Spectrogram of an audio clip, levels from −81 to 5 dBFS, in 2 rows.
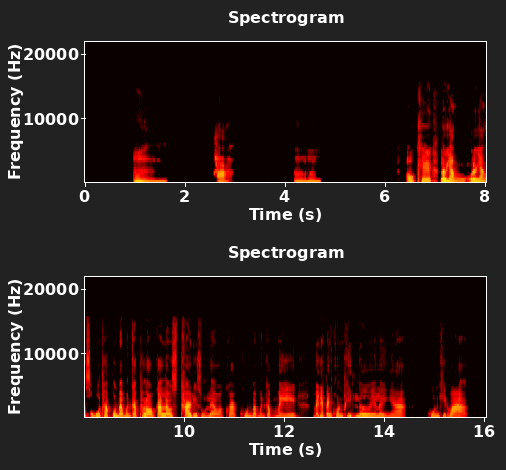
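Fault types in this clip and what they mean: Sudden gain jump: The digital gain was likely changed between one sample and the next with no ramp, such as a setting or one-bit shift applied instantly. At 10.16 s the speech drops by about 6 dB, roughly half its amplitude, and the background noise falls with it in the same instant, so the whole sound steps down in level at once and stays at that lower level through to the end of the clip.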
